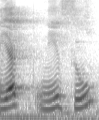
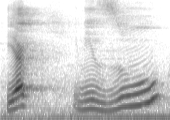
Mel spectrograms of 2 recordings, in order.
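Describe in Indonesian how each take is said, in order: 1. Konsonan tengah adalah bunyi s tak bersuara. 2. Konsonan tengah adalah bunyi z bersuara.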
